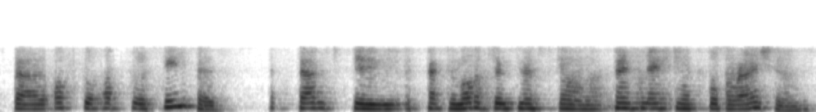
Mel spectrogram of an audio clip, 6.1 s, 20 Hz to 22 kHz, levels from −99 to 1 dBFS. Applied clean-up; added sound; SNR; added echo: neural mask model DeepFilterNet 3.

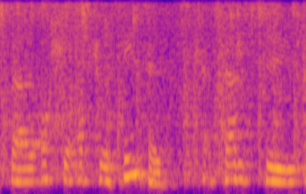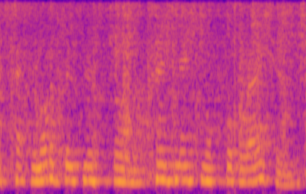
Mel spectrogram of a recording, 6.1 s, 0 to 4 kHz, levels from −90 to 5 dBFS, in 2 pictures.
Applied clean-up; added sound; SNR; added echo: none; Rain; 6 dB; reverberation time 0.9 s.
